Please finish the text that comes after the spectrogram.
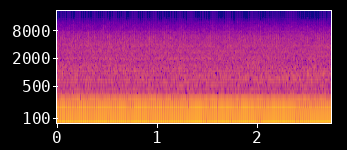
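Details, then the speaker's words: Holden VE SS Ute V8 with cam, after a mild slow rev while warming up: deep even burble settling with steady rhythm, no knocks, misses or lifter tick; normal idle. "Sounds good as we could have hoped for."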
